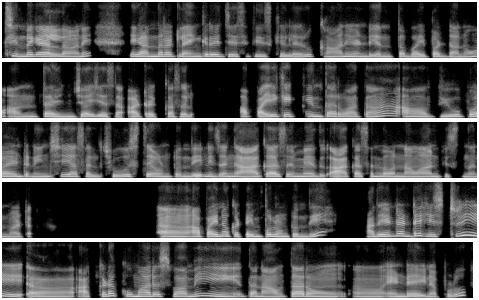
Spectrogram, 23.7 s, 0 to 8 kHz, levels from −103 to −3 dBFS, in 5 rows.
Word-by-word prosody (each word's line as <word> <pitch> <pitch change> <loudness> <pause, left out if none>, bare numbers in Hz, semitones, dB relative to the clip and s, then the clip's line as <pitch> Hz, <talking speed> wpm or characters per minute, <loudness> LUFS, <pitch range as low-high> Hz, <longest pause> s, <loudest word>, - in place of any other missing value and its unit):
చిన్నగా 255 -2 +3
ఎళ్దాం 225 -1 +1
అని 260 +7 -3 0.4
ఇగ 245 - +4
అందరూ 250 +2 +4
అట్లా 240 -1 -1
ఎంకరేజ్ 245 +2 +2
చేసి 230 +1 -3
తీసుకెళ్లారు. 210 -1 -3 0.2
కానీ 210 +4 0
అండి, 205 0 -2
ఎంత 195 +2 -6
భయపడ్డానో 190 0 -3 0.2
అంత 200 +4 -3 0.2
ఎంజాయ్ 195 +5 +1
చేశా 195 -2 -3
ఆ - - +1
ట్రెక్ 185 +3 -3
అసలు. 175 -3 -6 0.5
ఆ - - +1
పైకెక్కిన 250 +6 +1
తర్వాత 210 -3 -1 0.4
ఆ - - 0 0.3
వ్యూ 210 +3 +2
పాయింట్ 230 -2 +3
నుంచి 210 +6 -3
అసలు 200 -2 -5
చూస్తే 230 +3 0
ఉంటుంది. 205 -1 -2
నిజంగా 215 0 +1 0.2
ఆకాశం 230 +2 +3
మీద 215 -1 0 0.3
ఆకాశంలో 215 +1 -1
ఉన్నామా 200 0 -1
అనిపిస్తుందన్నమాట. 185 -3 -6 1.4
ఆ! - - +4 0.3
ఆ - - +6
పైన 240 +3 +6
ఒక 270 - +2
టెంపుల్ 225 +3 +4
ఉంటుంది. 185 +2 -1 0.5
అదేంటంటే, 280 +7 +3
హిస్టరీ. 310 - 0 0.4
ఆహ్, 200 -2 -1 0.2
అక్కడ 260 +7 -3 0.2
కుమారస్వామి 255 +1 +2 0.5
తన 225 -1 0
అవతారం 225 +2 +3 0.4
ఆహ్, 190 -1 -4
ఎండ్ 205 +2 +2
అయినప్పుడు 190 -2 -2
215 Hz, 130 wpm, -23 LUFS, 200-240 Hz, 1.4 s, ఆ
